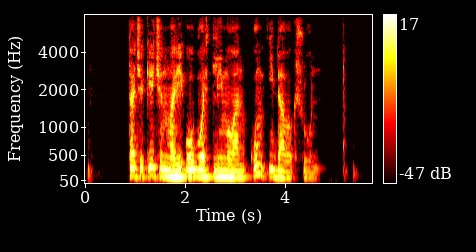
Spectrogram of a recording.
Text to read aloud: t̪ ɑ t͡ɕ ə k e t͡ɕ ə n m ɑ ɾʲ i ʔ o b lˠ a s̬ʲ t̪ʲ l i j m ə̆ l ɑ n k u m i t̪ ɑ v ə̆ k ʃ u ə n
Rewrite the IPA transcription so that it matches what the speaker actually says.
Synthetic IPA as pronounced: t̪ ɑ t͡ɕ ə k e t͡ɕ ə n m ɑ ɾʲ i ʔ o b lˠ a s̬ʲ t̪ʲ l i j m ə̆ l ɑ n k u m i d̪ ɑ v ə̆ k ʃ u ə n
